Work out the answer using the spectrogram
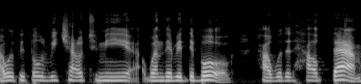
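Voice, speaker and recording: Speaking in a Russian accent at a fairly quick clip, the voice comes through dry and close with no echo on a very clean recording with a silent background. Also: woman. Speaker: business book author and coach. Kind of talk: panel discussion.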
